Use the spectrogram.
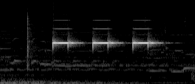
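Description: An alarm padlock gives three pairs of sharp, high electronic beeps as it locks, evenly spaced, loud and close in a quiet room, preceded by a faint click.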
